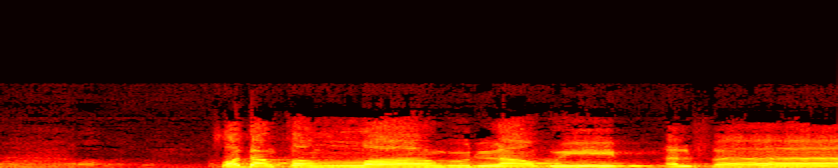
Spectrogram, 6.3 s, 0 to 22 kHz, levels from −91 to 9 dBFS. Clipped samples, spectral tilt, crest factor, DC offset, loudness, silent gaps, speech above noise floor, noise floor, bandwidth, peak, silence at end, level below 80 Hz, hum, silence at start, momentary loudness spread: under 0.1%; -7.5 dB/octave; 14 dB; under 0.1%; -14 LUFS; none; 36 dB; -49 dBFS; 7 kHz; 0 dBFS; 0 s; -58 dBFS; none; 0 s; 6 LU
